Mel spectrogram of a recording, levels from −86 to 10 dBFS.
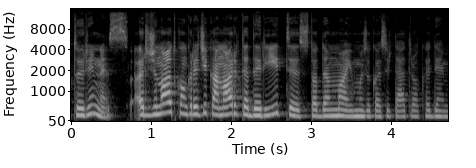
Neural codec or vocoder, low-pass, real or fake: none; 14.4 kHz; real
